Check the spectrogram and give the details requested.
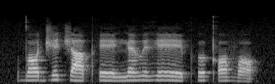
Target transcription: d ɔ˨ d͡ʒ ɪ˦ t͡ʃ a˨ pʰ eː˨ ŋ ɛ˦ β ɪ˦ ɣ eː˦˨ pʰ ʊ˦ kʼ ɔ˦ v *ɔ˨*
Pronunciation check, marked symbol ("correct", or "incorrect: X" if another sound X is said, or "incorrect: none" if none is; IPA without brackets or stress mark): correct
